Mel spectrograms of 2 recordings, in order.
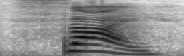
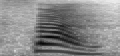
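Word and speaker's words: ψ: इसको हम बोलते हैं साई, ठीक है, ऐसे प्रोनाउंसिएशन करते हैं साई।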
